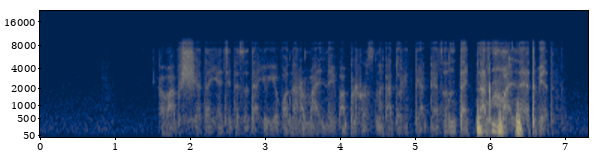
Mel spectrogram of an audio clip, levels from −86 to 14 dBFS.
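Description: Nothing's wrong with this bit of speech; it's come over a call connection, and the top end rolling off around 12 kHz fits an Opus stream at about 32 kbps.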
